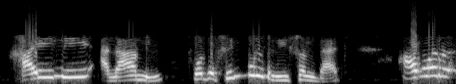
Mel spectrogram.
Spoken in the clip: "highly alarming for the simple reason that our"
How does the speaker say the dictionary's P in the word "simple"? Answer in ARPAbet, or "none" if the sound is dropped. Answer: B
